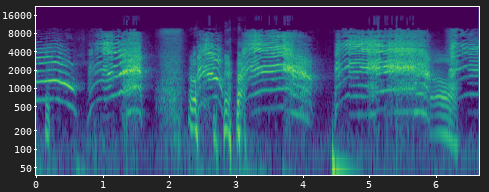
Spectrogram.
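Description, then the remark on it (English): A cat sitting in a window meows loudly on seeing a man outside, then, on seeing a new puppy being walked up the front stairs of the house, breaks into long, harsh yowls with a brief hiss between them. The cries run almost continuously, rising and wavering in pitch. “The cat is sitting in the window watching outside, sees the guy, so it's meowing, and then sees the dog and flips out.”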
